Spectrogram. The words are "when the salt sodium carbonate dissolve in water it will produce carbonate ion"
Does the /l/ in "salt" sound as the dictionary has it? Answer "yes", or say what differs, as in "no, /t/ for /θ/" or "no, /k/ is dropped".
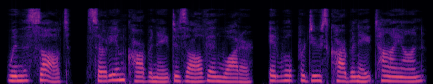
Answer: yes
